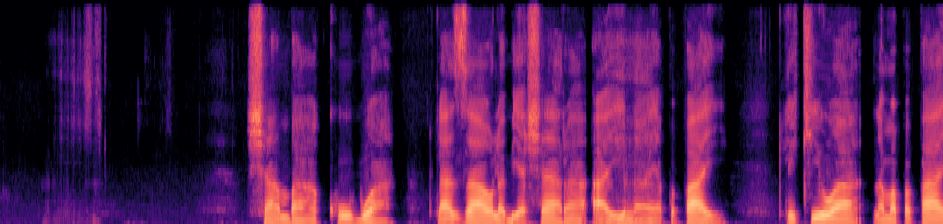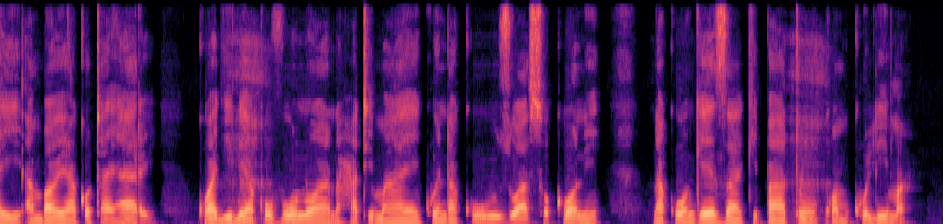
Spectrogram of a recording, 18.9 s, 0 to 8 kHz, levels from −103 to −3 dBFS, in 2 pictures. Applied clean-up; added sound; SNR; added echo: neural separator model SepFormer DNS4.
